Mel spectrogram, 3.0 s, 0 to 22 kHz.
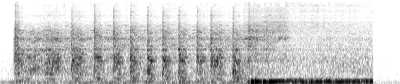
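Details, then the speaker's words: Nissan 350Z cranking: nearly two seconds of even starter chugging before it catches and roars; slow, hard start from a failing camshaft position sensor, possibly code P0345, bank two. "that means that's the sensor p0345 I think it is that's Bank two"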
